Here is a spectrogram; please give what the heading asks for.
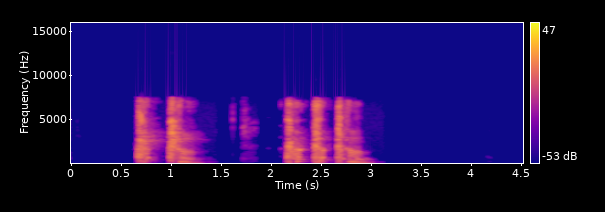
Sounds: Throat clearing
